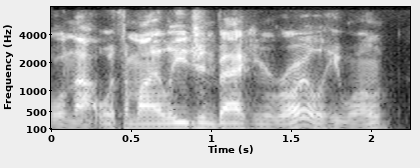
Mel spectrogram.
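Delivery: ordinary delivery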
